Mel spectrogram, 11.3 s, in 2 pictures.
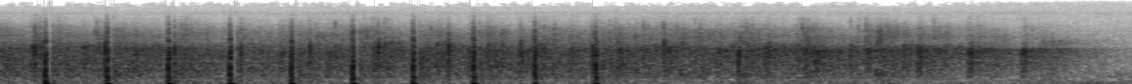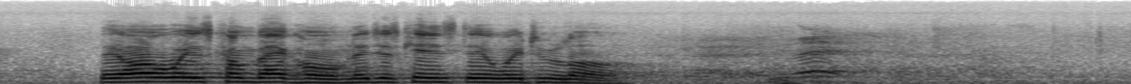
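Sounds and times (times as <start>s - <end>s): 
audience applause: 0.0s - 5.7s
speech: 6.2s - 8.9s.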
